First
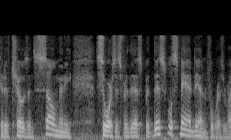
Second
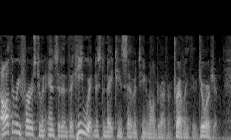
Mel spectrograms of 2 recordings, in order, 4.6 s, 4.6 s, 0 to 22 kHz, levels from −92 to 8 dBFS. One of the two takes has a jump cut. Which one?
second; 1 cut; at 3.5 s

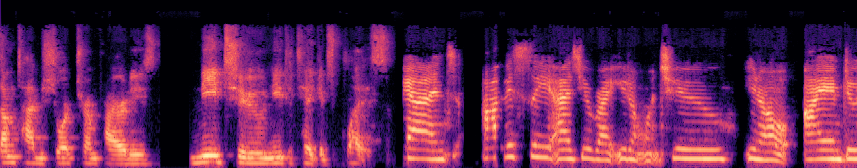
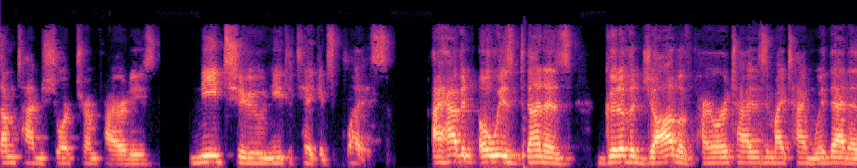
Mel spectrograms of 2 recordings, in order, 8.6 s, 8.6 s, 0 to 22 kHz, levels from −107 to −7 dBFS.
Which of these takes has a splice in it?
first; 1 cut; at 4.0 s

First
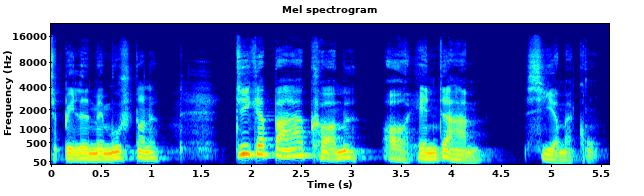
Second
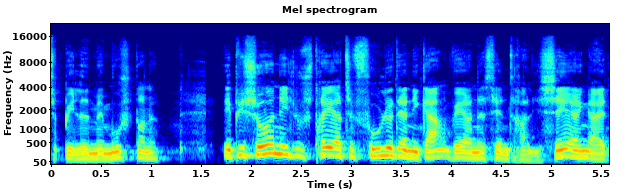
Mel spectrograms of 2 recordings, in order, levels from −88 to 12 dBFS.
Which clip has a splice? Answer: second; 1 cut; at 1.5 s

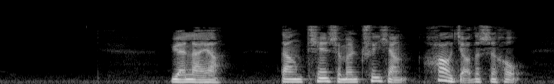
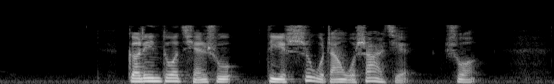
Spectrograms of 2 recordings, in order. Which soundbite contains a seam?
second; 1 cut; at 1.2 s

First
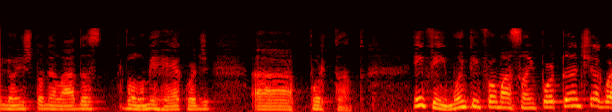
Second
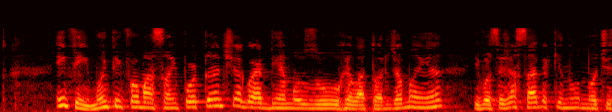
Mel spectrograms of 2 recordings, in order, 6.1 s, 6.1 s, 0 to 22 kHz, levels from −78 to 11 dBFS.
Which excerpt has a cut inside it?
first; 2 cuts; at 1.1 s, 3.0 s

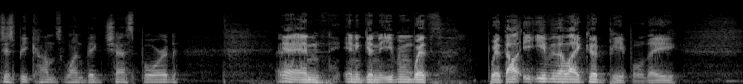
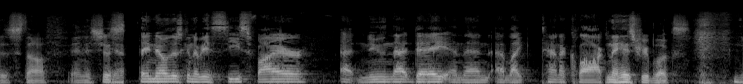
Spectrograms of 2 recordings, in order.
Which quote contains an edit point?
second; 2 cuts; at 1.2 s, 6.1 s

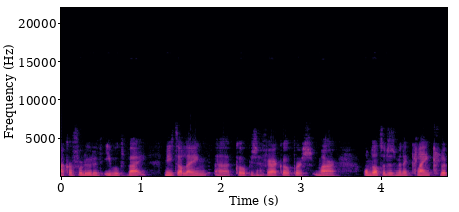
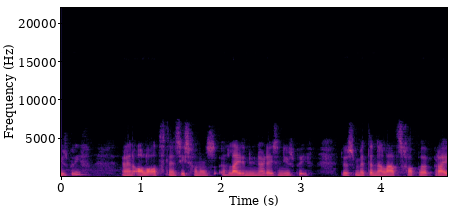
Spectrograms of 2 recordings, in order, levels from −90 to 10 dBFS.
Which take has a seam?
first; 1 cut; at 1.2 s

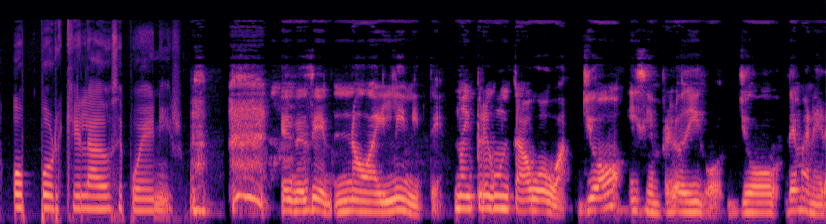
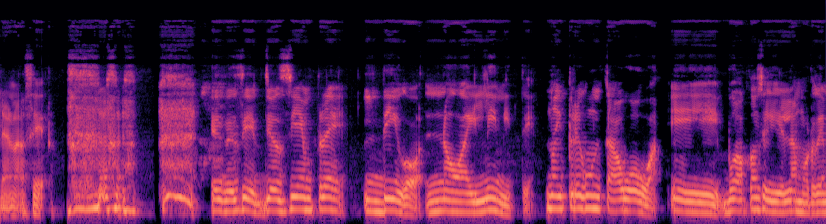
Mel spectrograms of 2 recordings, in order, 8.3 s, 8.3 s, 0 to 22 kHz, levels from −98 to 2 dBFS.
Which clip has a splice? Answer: first; 3 cuts; at 1.9 s, 3.3 s, 5.7 s

